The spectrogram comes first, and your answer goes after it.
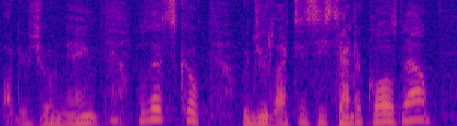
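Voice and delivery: calm, soothing voice. Retelling how you spoke to a worried mother's boy before santa, retelling a calming voice. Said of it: "You give him that calming voice".

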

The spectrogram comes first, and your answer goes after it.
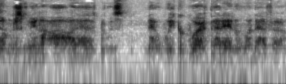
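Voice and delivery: hushed whisper. Explaining being flexible about a vision, whispering. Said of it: "I'm whispering a lot".

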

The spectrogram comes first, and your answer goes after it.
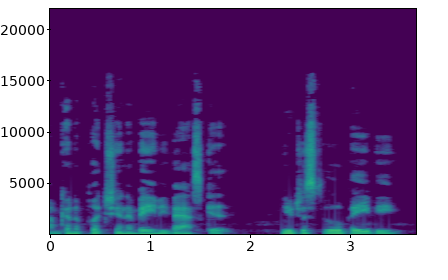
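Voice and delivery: very quiet, joking, close-mic asmr half-whisper. Testing new mics, a speaker tries out ASMR, mock ASMR half-whisper. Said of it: "So I'm trying out my ASMR".

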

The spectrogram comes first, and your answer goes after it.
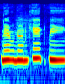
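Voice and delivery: very high, shrill yelling. Quoting a cartoon during a game, yelling greased up deaf guy impression. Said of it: "Why is this person yelling?".

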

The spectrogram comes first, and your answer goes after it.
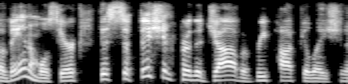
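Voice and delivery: normal talking voice

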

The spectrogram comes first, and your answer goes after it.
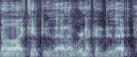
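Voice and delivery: usual speaking voice

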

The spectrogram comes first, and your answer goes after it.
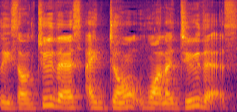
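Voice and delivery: ordinary talk, nothing marked

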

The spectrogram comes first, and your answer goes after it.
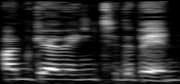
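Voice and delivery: sassy, play-acted delivery. Retelling a reply to a restaurant worker: retelling a sassy reply. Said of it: "I said it with a bit of sass".

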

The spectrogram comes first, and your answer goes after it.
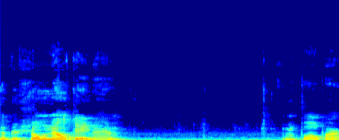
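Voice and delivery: speaking with mouth full of food. Eating and chatting about how good the food is, talking with mouth full. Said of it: "I'm talking with my mouth full".

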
